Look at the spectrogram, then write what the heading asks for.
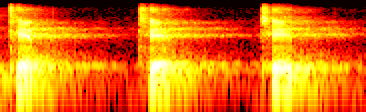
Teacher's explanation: in terms of the lip rounding when you say in as in tip tip tip your lips are not rounded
